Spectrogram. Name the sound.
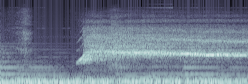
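woman screaming hysterically in horror film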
